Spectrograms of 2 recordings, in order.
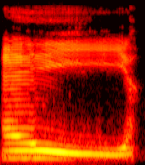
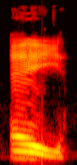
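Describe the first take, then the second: First: The vowel is drawn out slowly, gliding across. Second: The vowel is said quickly, at normal speed.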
